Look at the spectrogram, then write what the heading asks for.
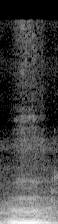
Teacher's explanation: when you make the sound vv for van, your throat vibrates. VV. The letter V is a voiced sound.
